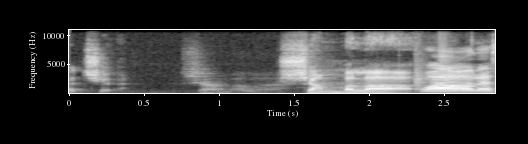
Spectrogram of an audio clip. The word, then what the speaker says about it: Shambhala: Shambhala.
